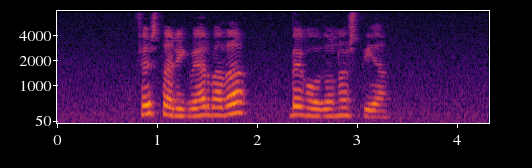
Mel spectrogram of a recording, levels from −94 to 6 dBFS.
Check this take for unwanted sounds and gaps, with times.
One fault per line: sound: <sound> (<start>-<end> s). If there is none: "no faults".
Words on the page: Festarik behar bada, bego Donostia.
no faults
